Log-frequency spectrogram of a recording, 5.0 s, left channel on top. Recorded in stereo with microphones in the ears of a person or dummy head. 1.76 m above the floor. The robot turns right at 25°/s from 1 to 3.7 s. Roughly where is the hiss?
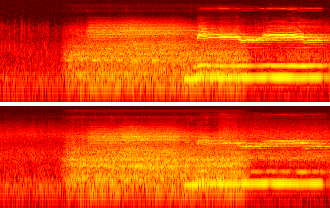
Behind.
